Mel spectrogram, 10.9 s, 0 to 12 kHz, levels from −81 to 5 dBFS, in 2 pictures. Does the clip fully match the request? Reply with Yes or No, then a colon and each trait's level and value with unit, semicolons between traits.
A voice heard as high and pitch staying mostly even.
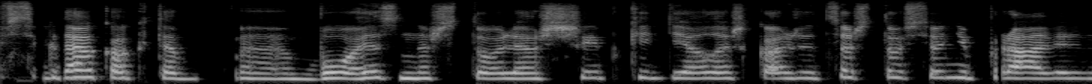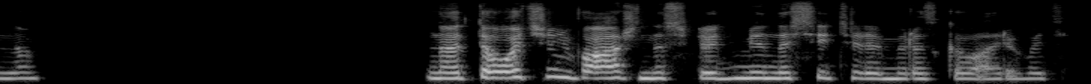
Yes: high, 230 Hz; narrow, 1.9 semitones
